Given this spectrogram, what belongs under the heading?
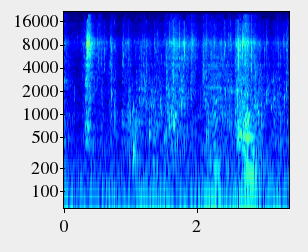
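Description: Hot water poured into a basin of cold washing water for hand-washing clothes, a faint trickling splash with a brief louder spill near the start and another near the end.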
